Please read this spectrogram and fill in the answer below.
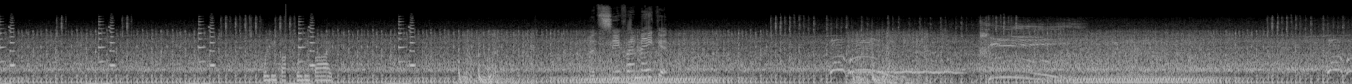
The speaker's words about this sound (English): Start your number 2 Harley.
